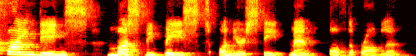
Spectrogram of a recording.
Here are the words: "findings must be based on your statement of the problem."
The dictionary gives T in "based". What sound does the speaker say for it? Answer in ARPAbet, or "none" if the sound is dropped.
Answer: T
